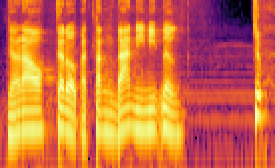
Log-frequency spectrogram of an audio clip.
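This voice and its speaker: Excitable man commenting on a game. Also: medium pitch, quick pace, clean tone, soft background music. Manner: excitable, exclaims and repeats words in bursts. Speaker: gameplay commentator. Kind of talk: let's play commentary.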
